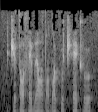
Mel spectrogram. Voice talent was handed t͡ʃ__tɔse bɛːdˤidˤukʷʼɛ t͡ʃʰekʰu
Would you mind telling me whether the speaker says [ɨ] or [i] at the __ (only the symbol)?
ɨ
